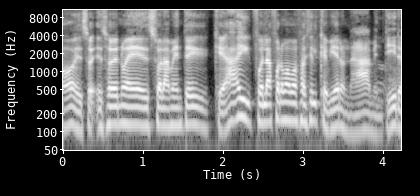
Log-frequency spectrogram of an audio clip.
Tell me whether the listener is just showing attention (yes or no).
yes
